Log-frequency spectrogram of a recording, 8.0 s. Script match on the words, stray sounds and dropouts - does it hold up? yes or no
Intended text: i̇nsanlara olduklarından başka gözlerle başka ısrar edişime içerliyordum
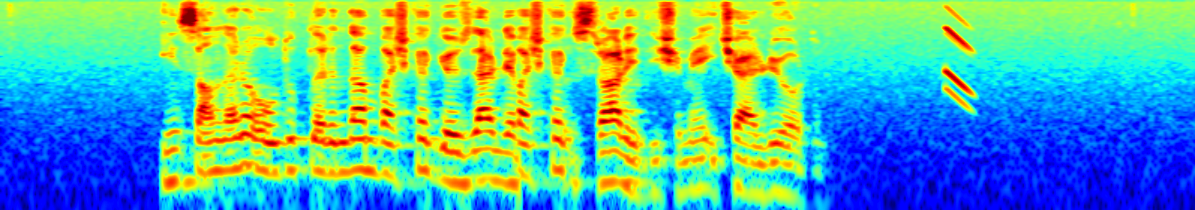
no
